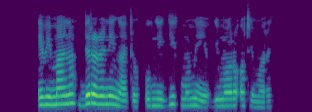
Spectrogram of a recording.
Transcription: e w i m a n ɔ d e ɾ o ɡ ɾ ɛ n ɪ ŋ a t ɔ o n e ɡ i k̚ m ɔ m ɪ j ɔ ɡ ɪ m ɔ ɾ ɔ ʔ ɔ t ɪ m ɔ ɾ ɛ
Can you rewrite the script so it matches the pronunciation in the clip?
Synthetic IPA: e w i m a n ɔ d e ɾ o ɾ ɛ n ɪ ŋ a t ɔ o ŋ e ɡ i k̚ m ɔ m ɪ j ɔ ɡ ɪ m ɔ ɾ ɔ ʔ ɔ t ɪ m ɔ ɾ ɛ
